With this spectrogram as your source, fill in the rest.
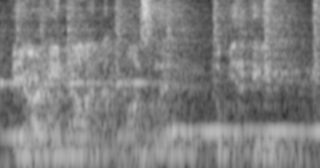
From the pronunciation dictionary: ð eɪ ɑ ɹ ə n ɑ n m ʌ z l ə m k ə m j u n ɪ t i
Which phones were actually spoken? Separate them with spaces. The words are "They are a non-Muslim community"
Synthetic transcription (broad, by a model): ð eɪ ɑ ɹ ə n ɑ n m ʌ s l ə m k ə m j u n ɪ t i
